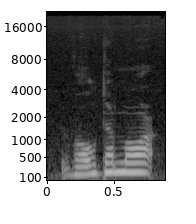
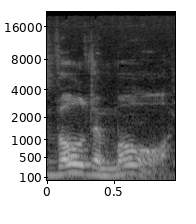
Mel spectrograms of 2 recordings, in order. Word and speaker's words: Voldemort: See, when Harry's like asleep and he's hearing all these visions from a Voldemort. I'm pronouncing the T.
